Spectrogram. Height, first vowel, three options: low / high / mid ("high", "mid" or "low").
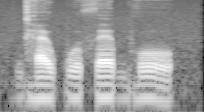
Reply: low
